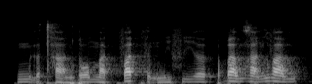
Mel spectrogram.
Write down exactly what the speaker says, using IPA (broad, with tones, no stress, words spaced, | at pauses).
mɨ̰˧˥ə̯t̪ʰa˧˩ŋ ɗɔ˧ma˨˩k̚fa˦˥t̚ fə̰˧˨nmi˨˦fi˧ə̯ | ɓa˧wɣa˨˦nva˧w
